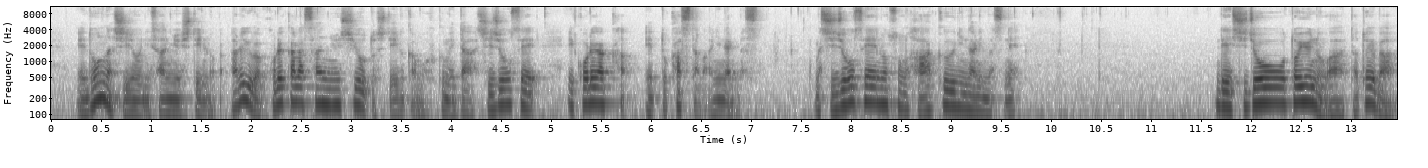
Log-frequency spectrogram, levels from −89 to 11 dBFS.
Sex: male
